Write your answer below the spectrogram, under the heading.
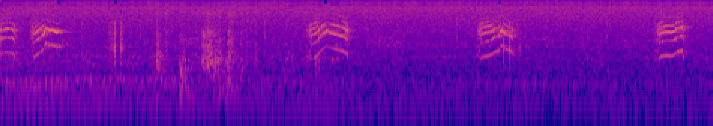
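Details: Young conin practising its song, recorded as a master track. Three or four ringing, curved chirps sound roughly once a second after an opening burst of hum and muffled noise.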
